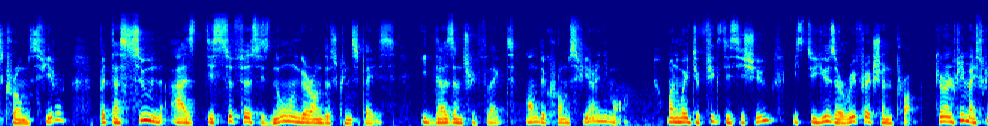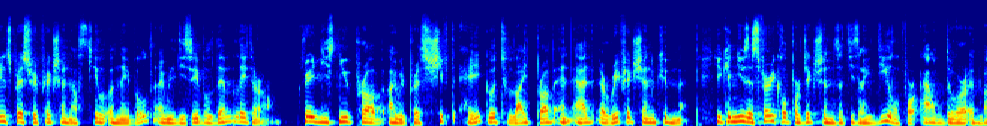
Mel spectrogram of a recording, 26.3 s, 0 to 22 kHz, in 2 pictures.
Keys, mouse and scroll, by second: 0.8-4.3 middle drag, 4.3 g, 6.2-8.4 middle drag, 8.4 middle click, 8.5 middle click, 8.7-12.6 ctrl+middle drag, 12.6 click, 13.2 g.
